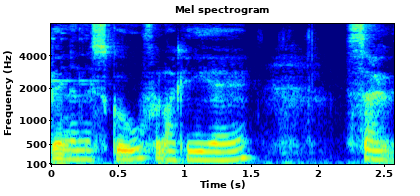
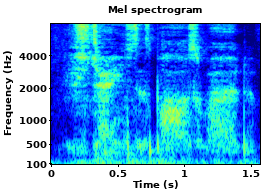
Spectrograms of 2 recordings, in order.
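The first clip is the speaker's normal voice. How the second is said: dramatic whisper; 5 dB quieter, slower than usual. Retold or imitated.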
